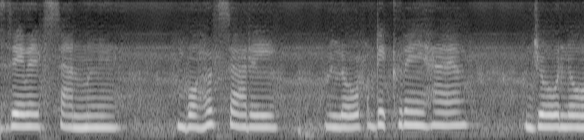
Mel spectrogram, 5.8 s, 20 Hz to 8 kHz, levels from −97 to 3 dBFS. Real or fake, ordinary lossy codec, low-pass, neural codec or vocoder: fake; none; none; codec, 16 kHz, 1 kbps, FunCodec, trained on LibriTTS, 50 frames a second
